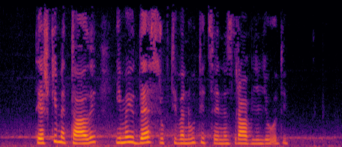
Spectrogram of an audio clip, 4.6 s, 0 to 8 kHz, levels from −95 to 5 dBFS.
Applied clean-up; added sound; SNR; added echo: none; Wind; 20 dB; none.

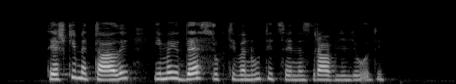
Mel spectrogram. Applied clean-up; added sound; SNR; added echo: none; none; none; none.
